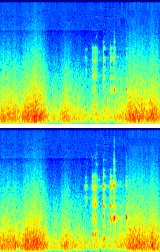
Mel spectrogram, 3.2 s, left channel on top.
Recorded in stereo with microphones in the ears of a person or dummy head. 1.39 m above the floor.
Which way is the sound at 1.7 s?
50° right (ahead or behind).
